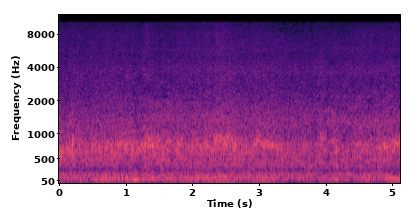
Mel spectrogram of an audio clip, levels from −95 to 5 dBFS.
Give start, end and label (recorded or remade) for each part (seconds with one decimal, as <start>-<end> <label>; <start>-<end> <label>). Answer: 0.0-1.1 recorded; 1.1-1.7 remade; 1.7-3.8 recorded; 3.8-5.1 remade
